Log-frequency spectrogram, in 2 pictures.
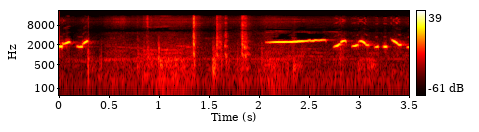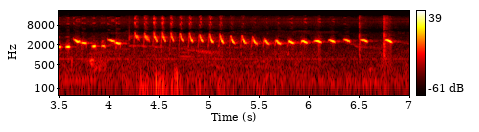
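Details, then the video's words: Tutor song of a white-rumped shama for training pet songbirds: a long sustained whistle, choppy warbled phrases, then a fast, even trill of high repeated notes that drops slightly in pitch. "Suara Burung Murai Batu"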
